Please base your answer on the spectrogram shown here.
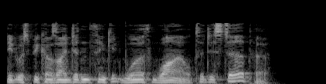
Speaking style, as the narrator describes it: said Georgie icily

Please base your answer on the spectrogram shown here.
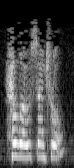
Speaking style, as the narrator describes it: she gasped, almost inaudibly

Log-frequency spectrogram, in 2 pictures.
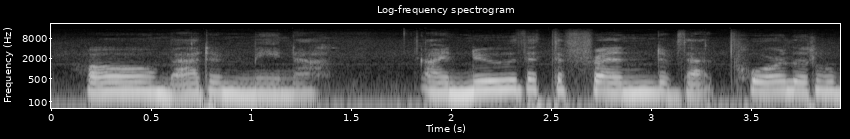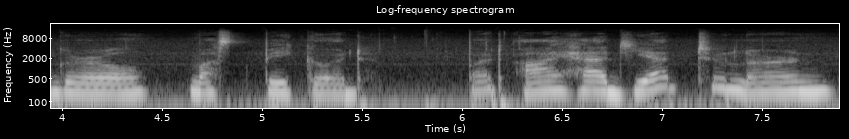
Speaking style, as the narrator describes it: said tenderly

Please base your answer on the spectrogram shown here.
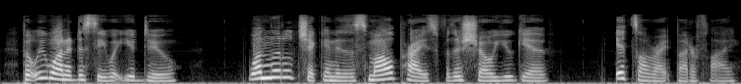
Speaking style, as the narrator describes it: laughed Peter

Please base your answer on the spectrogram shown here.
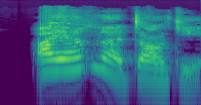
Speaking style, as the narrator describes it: answered the marionette, laughing

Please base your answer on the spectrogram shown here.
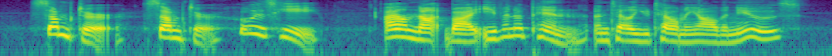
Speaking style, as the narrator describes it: she continued, laughing

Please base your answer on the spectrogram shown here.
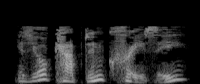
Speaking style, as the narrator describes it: whispering Fadala

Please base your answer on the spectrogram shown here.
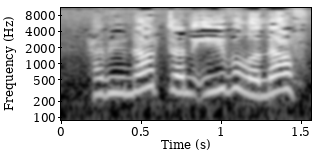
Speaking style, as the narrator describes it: cried the peddler, regaining his firmness

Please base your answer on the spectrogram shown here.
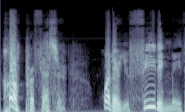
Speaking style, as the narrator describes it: the Canadian answered in a tolerably skeptical tone

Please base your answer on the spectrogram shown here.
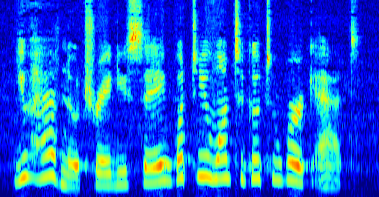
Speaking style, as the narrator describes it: kindly said

